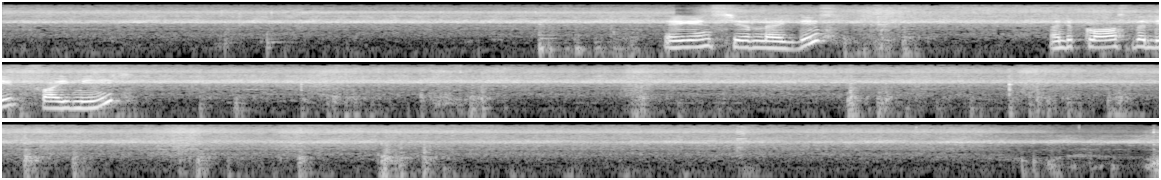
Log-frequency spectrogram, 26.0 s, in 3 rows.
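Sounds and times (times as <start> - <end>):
leaves sizzling in oil: 0.0 - 26.0
metal spoon scraping a pot: 10.2 - 12.5.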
